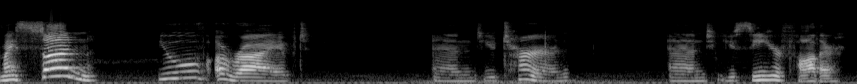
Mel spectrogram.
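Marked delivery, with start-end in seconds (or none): 0.0-3.1 booming voice, higher and slower. A narrator voices a father greeting his arriving son in a booming voice. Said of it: "you hear a booming voice that says".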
